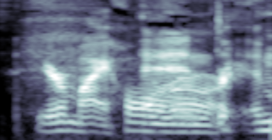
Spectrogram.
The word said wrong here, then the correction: maror: Sorry, it's not horror, it's maror.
